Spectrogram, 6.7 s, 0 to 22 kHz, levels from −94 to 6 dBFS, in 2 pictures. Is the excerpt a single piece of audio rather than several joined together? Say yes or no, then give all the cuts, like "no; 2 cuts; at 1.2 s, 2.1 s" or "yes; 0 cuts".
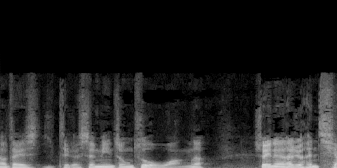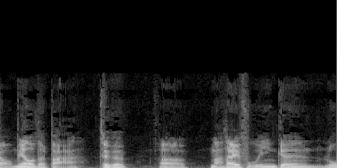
yes; 0 cuts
